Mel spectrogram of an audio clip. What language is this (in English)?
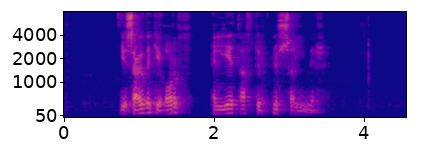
Icelandic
